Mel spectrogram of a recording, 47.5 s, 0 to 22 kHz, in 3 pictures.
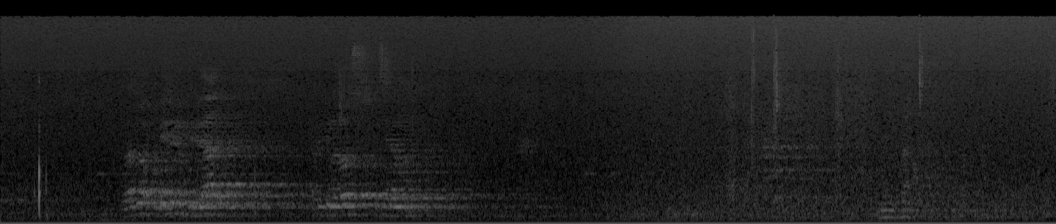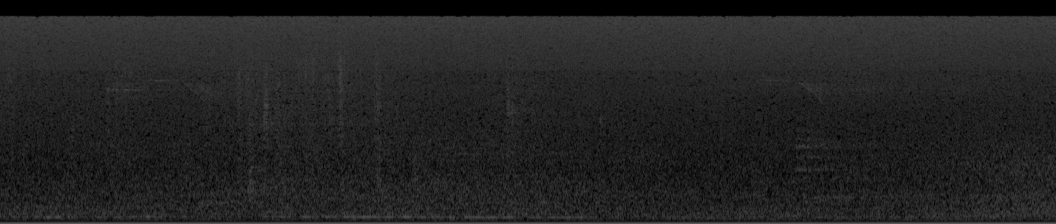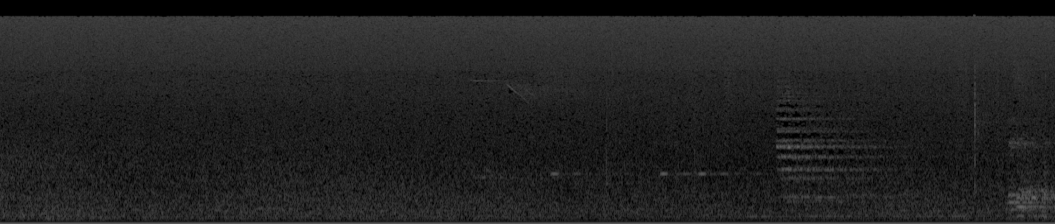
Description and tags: This sound was recorded with my NH4 during the film "La Huesuda" wich is my movie. Was recorded in Ecuador. It´s totally free, and totally safe.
